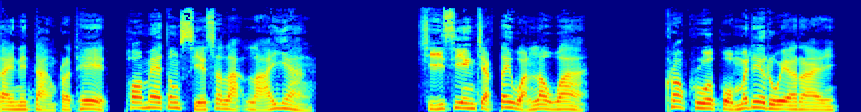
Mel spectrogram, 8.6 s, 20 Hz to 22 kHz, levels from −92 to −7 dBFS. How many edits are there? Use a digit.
1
